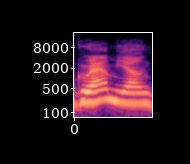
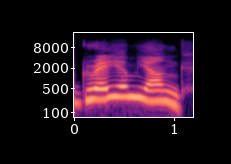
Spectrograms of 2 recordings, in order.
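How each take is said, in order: First: The name is said with an American accent. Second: The name is said with a British accent.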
